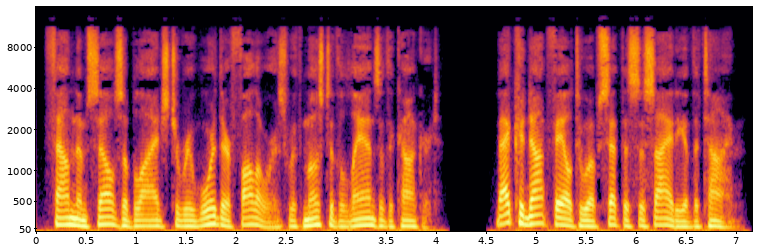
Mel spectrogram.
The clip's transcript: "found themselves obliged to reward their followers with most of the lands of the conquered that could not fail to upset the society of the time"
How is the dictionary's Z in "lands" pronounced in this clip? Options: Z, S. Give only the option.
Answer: Z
